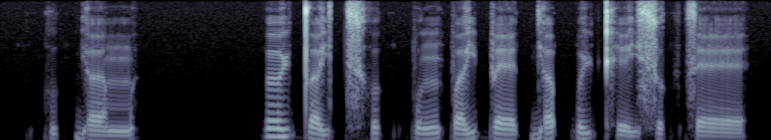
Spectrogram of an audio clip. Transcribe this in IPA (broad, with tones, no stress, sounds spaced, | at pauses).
kʷ ɪ˨˥ k̚ j ɐ˨ m | ɵ˥ ɥ t̪ ɐ˨˩ j t͡sʰ ʊ˨˥ k̚ p ʊ˨˧ ŋ p ɐ˨˥ j p ɛː˨ t̚ j ɐ˨˥ p̚ ɵ˨˧ ɥ kʰ e˨˩ j s ʊ˧ k̚ s ɛː˨˩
